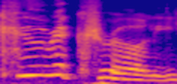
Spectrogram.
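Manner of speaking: put-on period drama voice. Showing another speaker an impression from Downton Abbey. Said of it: "my impression of Downton Ab-, Downton Abbey".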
